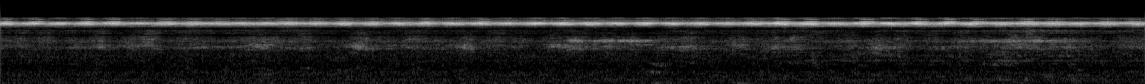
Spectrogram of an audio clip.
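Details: Crickets chirping at night: a continuous, steady high-pitched trill runs throughout, with softer, lower chirps rising and fading beneath it every few seconds.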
